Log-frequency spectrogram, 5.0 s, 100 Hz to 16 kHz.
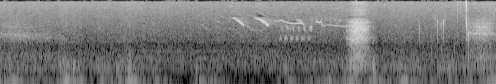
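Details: At sunrise on 5 December in Tswalu Kalahari Reserve, South Africa, among thicker bush as birds wake, a male Rattling Cisticola sings: a few quick slurred whistles sliding downward, then a dry rattle, over low rumble and a breathy burst. Rattling Cisticola.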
